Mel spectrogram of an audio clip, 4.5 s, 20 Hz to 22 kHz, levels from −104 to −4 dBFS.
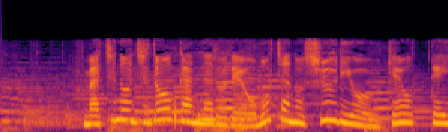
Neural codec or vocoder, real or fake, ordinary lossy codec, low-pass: none; real; none; 7.2 kHz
